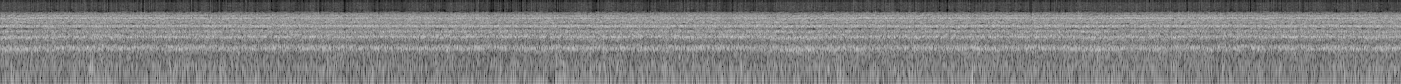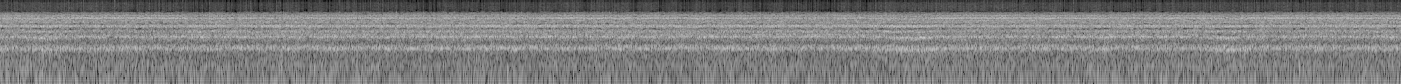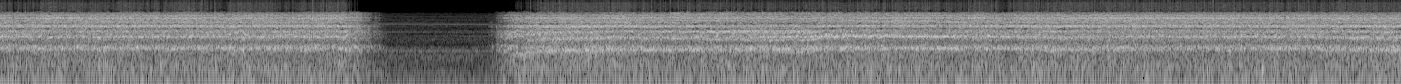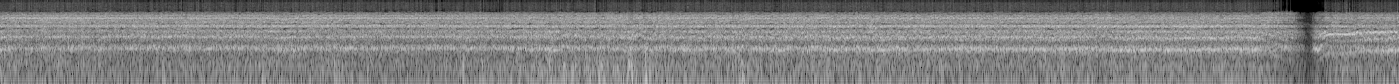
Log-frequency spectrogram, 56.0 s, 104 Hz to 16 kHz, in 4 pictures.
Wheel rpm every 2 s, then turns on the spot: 230, 230, 230, 230, 230, 230, 230, 230, 230, 230, 230, 230, 230, 230, 230, 200, 60, 210, 220, 230, 230, 230, 230, 230, 220, 210, 200, 150.
54-56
